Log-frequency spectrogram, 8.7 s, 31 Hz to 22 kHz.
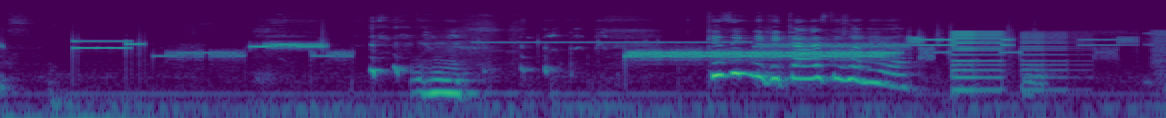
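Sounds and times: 
dial-up modem dialing tones: 0.6s - 2.6s, 4.6s - 8.7s
laughter: 2.6s - 4.8s
speech: 3.1s - 3.7s, 5.3s - 7.4s.

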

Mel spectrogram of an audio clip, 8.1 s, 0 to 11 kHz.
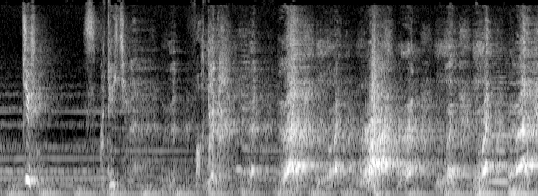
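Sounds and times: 
speech: 0.4s - 0.6s, 1.6s - 2.1s, 2.9s - 3.4s
large dog barking: 3.7s - 8.0s.

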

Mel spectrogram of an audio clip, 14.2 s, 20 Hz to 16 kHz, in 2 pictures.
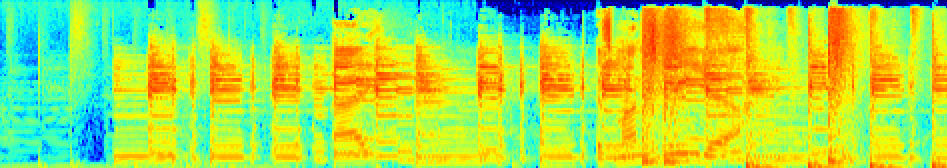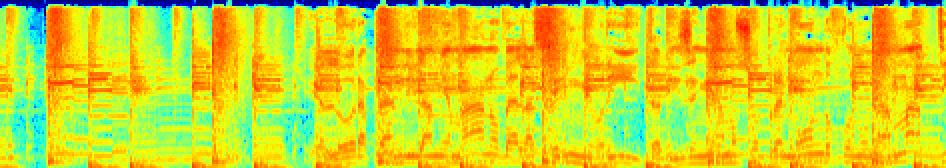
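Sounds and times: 
dense guitars: 0.0s - 14.1s
rock song by a rock band playing: 0.0s - 14.1s
person singing: 2.3s - 3.6s, 4.4s - 6.2s, 9.3s - 14.1s
driving drumbeat: 4.8s - 14.1s.

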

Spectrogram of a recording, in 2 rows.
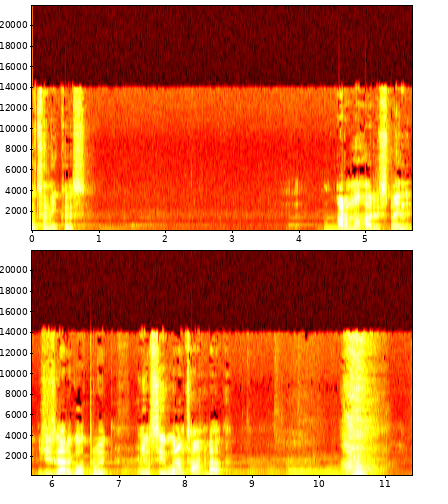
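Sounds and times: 
speech: 0.0s - 0.9s, 4.6s - 8.7s
faint steady hum: 0.0s - 10.3s
heavy breathing as a person catches their breath: 9.6s - 11.3s.

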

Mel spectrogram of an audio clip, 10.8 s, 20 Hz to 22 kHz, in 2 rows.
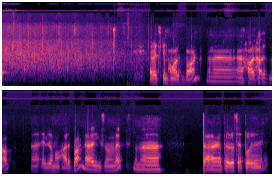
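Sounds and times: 
crowd applauding: 0.0s - 3.4s
speech: 3.0s - 8.7s, 9.4s - 10.8s.

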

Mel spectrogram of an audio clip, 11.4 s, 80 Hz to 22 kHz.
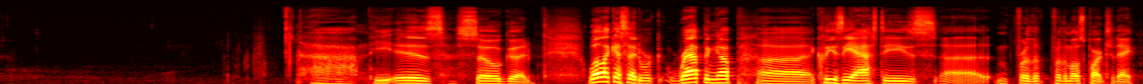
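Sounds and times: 
person sipping coffee: 2.3s - 3.2s
speech: 3.0s - 11.4s.

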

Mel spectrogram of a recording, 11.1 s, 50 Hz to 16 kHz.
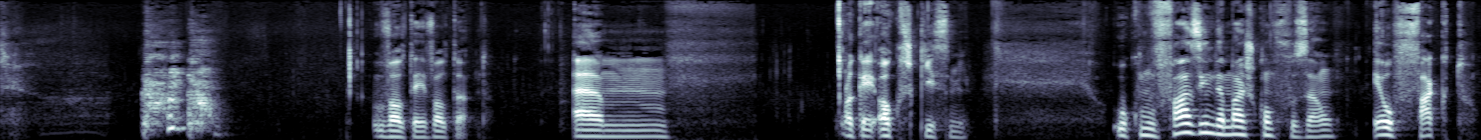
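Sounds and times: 
person coughing: 1.0s - 1.8s
speech: 2.8s - 3.7s, 4.3s - 5.2s, 6.3s - 7.6s, 8.4s - 11.0s.

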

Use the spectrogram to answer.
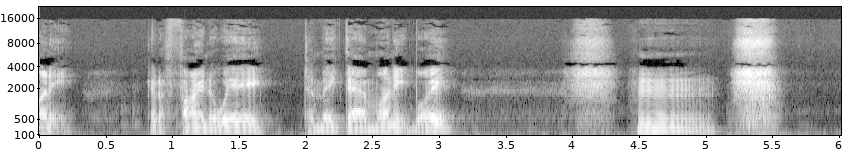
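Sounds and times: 
speech: 0.0s - 3.2s, 4.0s - 5.6s
person sniffling: 3.8s - 5.7s
person groaning: 4.5s - 5.2s.

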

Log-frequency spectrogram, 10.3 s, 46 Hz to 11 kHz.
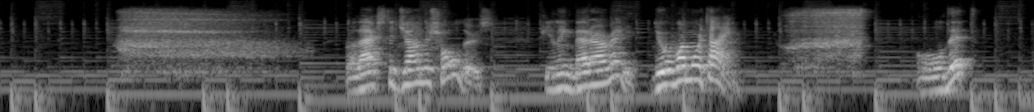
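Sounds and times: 
deep breathy inhalation during a relaxation breathing exercise: 1.1s - 3.2s, 7.8s - 8.8s
speech: 3.4s - 7.4s, 9.2s - 9.8s.

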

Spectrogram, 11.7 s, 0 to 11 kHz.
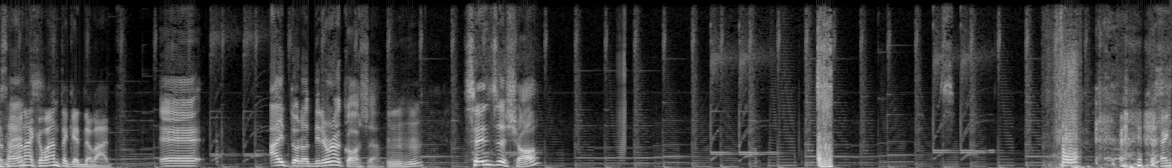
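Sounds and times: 
speech: 0.0s - 5.5s, 11.4s - 11.7s
bouncy plinking musical backing: 0.0s - 11.7s
loud raspy fart sound effects: 6.1s - 6.5s, 7.7s - 8.6s, 9.3s - 11.0s
laughter: 10.8s - 11.7s.

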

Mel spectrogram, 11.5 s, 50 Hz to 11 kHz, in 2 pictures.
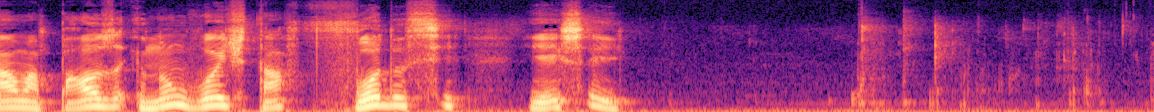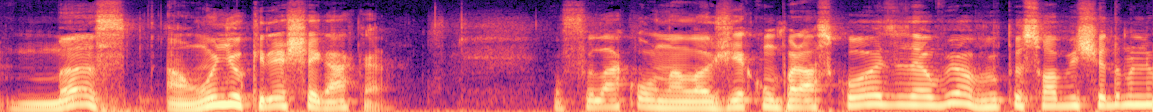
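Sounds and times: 
speech: 0.0s - 3.2s, 5.8s - 7.8s, 8.5s - 11.5s
low steady hum: 0.0s - 11.5s
person sipping coffee or water: 4.2s - 6.6s.

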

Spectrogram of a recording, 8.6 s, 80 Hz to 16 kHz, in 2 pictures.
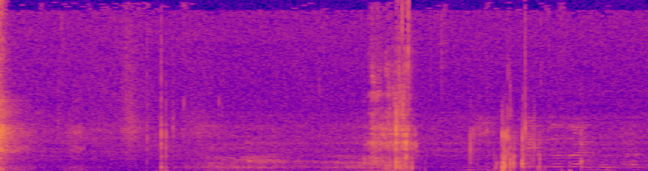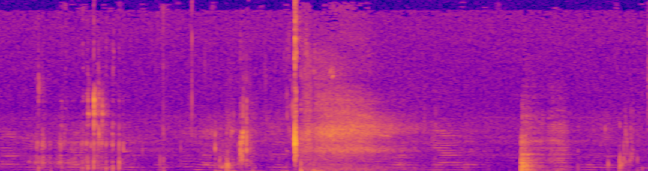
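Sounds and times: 
person sipping coffee: 1.0s - 3.7s, 4.6s - 6.7s.

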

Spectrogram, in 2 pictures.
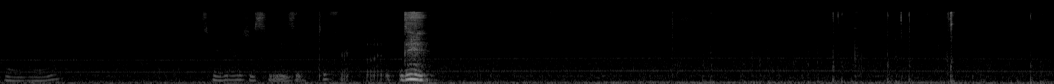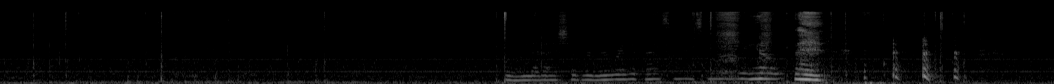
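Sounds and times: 
faint hiss: 0.0s - 21.0s
low electrical hum: 0.0s - 21.0s
speech: 2.1s - 4.5s, 16.2s - 19.0s
computer mouse clicking: 6.7s - 9.6s, 10.2s - 13.9s.

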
